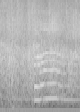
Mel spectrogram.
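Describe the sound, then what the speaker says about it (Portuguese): Church congregation applauding in honor of the mothers present during a service: soft, steady applause heard at a distance, with faint sustained tones underneath. "convido a igreja a oferecer a Deus uma linda salva de palmas por todas as mães que aqui estão"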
